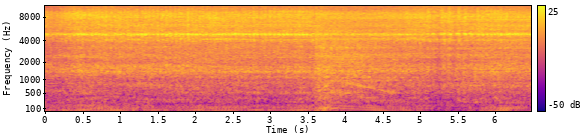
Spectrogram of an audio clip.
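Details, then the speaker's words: Turbo Honda Civic EG hatch, B-series, on a test drive after a sandwich plate swap to fix an oil leak: rough uneven engine note with hissy top end, really struggling; owner fears a blown motor, cause untraced. "well it fix the oil leak but uh who knows if my motor so works it's really struggling dude it's not like 50 rpm"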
